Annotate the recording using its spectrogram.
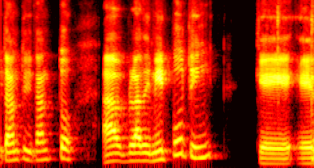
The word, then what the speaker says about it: Putin: Pero bueno, en otro tema, digo, antes de entrar en el tema que quiero traer, leí que el doble de Vladimir Putin, o Putin, porque no lleva acento en la I, pues teme por su vida, ¿verdad?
